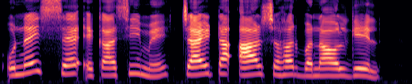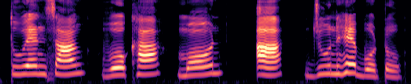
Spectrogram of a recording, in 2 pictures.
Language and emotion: Maithili, neutral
